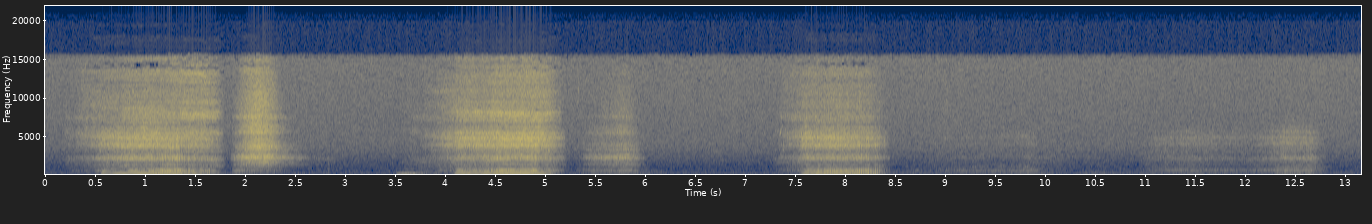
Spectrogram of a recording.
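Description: Loud rattling snores on each breath, about 17 a minute, with softer sounds between; ordinary snoring.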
